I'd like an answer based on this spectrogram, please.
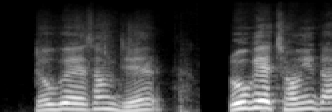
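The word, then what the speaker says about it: log: 이거를 로그라고 읽으셔야죠. 10g 이렇게 읽으시면 안 돼요. 로그입니다.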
